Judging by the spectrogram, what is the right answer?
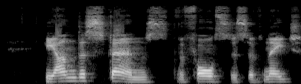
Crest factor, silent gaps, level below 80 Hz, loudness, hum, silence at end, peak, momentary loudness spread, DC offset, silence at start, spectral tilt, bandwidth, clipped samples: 16 dB; none; -62 dBFS; -17 LUFS; none; 0 s; -2 dBFS; 9 LU; under 0.1%; 0.45 s; -2 dB/octave; 16.5 kHz; under 0.1%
